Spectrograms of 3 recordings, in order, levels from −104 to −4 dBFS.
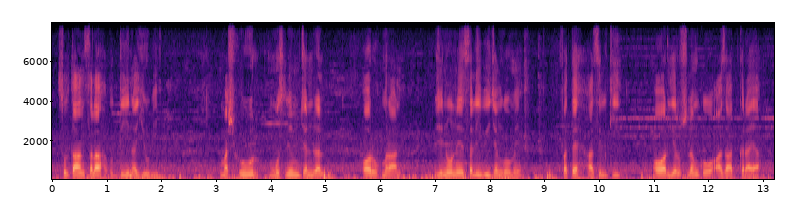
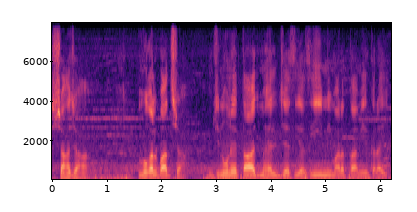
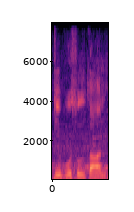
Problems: constant background noise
